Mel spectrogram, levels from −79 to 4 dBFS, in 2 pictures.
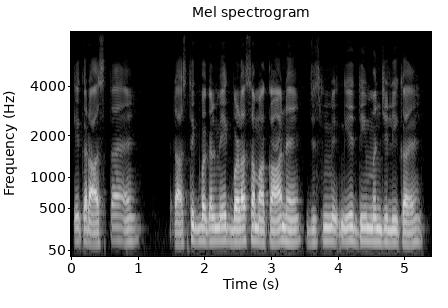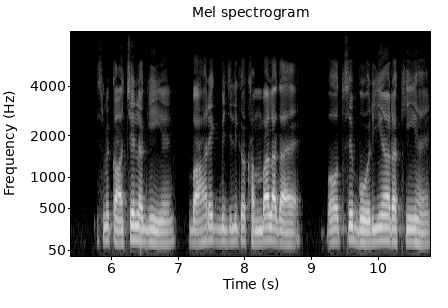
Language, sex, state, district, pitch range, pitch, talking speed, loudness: Hindi, male, Andhra Pradesh, Guntur, 120-130 Hz, 125 Hz, 185 wpm, -17 LUFS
